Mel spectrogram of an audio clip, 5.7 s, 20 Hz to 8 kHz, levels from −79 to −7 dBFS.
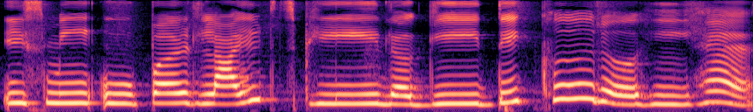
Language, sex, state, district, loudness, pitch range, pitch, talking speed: Hindi, female, Punjab, Fazilka, -13 LUFS, 245-280 Hz, 255 Hz, 85 wpm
